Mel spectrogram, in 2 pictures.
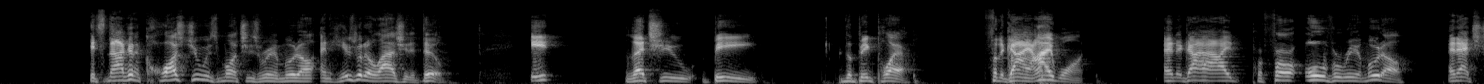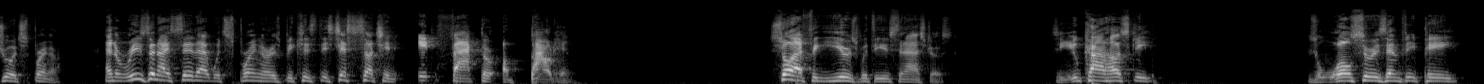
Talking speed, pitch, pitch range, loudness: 155 wpm, 160 Hz, 125-175 Hz, -22 LUFS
